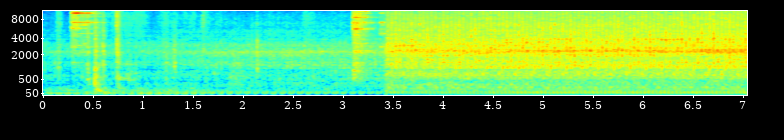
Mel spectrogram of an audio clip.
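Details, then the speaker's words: Isuzu Panther diesel with replacement used block, warm at stable 85°C coolant temperature: after startup clatter settles into steady, even idle, slightly rough, no knocks, exhaust smoke now very thin; normal warm idle. "Jadi kalau temperatur ini 90 ini masih aman kita dengarkan suara mesinnya"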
